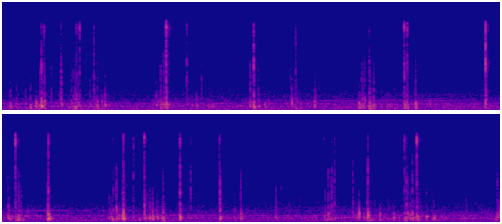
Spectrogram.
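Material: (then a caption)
Acrylic plastic. Long acrylic nails tap the plastic gems on a flat sheet of acrylic rhinestone stickers on white backing. Sharp, bright clicks come in irregular clusters with quiet gaps, over a faint low hum.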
